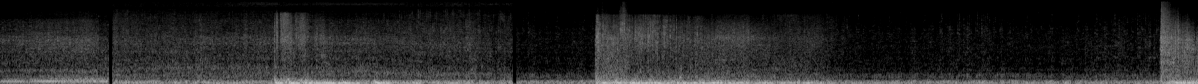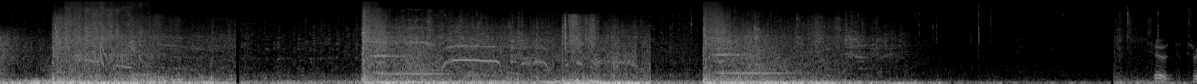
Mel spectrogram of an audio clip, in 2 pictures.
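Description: Tank combat from the wargame Combat Mission Final Blitzkrieg, with Shermans facing Jagdpanzers and StuGs: several loud explosion bursts and crashes at irregular intervals, separated by quieter mechanical rumble, with narration spoken over parts of it.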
